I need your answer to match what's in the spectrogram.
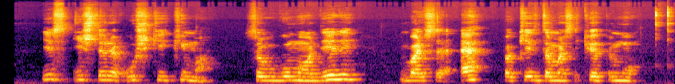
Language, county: Lithuanian, Vilnius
